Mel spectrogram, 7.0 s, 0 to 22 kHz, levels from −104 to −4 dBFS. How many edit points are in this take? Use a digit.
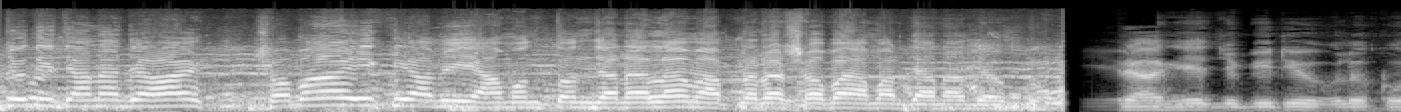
1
